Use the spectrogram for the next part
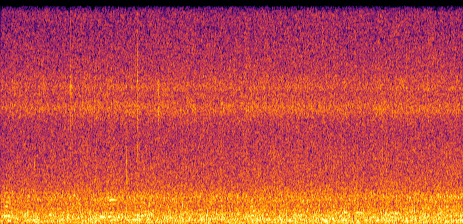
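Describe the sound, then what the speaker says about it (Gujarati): Heavy winter rain pours steadily in Dubai, a dense unbroken hiss of drops hitting surfaces close by, with no letup. "આજે બહુ સરસ વરસાદ થાય છે, બહુ સરસ."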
